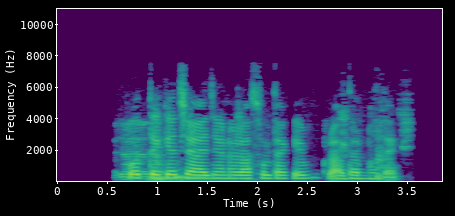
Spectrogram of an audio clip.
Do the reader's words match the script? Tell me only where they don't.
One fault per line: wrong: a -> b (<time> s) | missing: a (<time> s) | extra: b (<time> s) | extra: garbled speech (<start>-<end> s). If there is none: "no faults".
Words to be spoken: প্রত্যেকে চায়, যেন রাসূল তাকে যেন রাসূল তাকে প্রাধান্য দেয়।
missing: যেন রাসূল তাকে (2.4 s)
